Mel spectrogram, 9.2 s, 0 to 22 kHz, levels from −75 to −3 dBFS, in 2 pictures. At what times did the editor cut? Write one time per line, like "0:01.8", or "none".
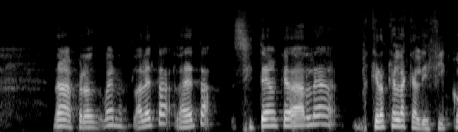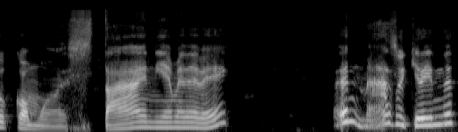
none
